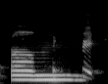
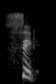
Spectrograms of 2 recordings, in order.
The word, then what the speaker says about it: thick: Lawan kata thin bacanya thick. Thick. Yes, hampir mirip. Hati-hati nggak boleh bunyinya S. Kalau S bunyinya jadi sick. Sakit, beda jauh.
